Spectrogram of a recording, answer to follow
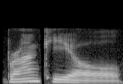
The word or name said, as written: bronchiole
